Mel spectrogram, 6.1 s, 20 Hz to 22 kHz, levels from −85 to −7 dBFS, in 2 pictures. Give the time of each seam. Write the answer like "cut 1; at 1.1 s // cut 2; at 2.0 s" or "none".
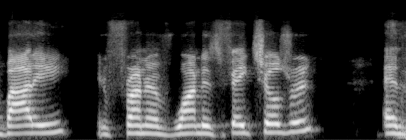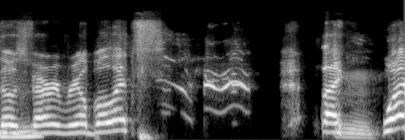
cut 1; at 1.7 s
